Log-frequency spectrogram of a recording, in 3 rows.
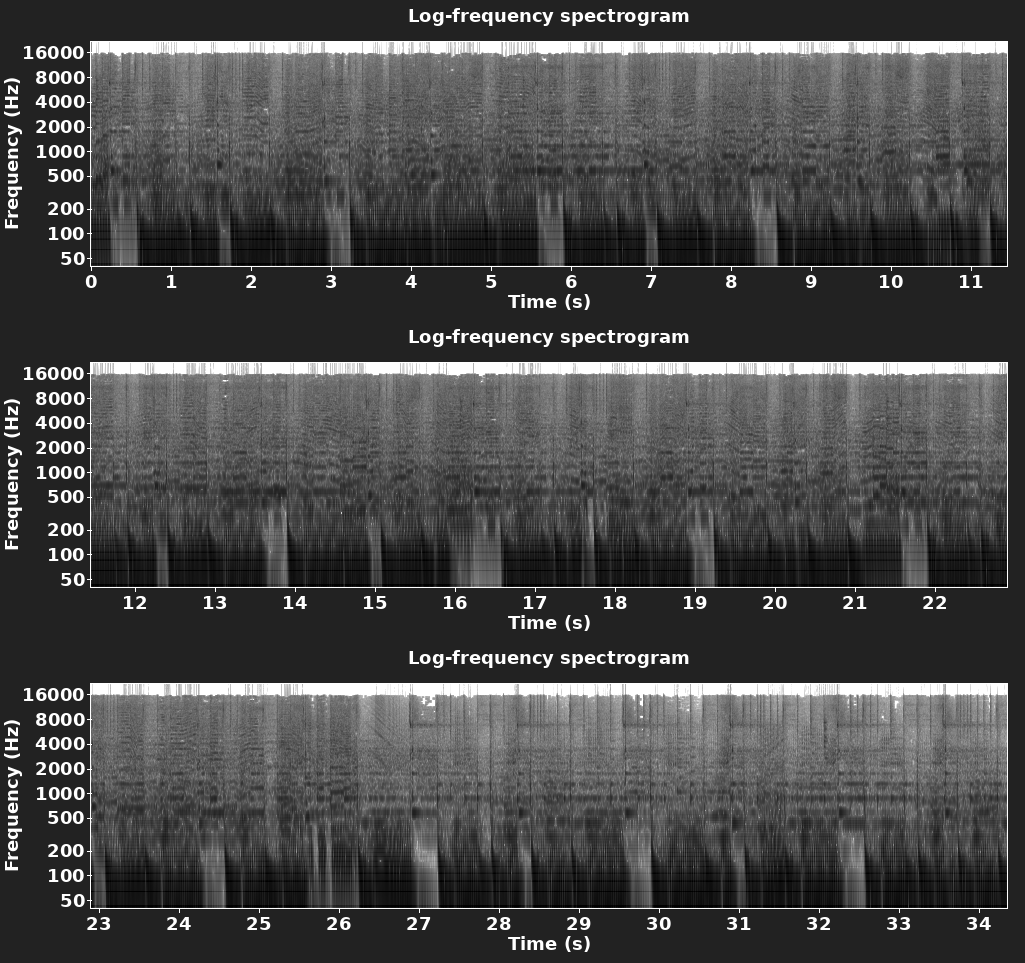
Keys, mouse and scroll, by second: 3.0 ctrl+alt+scroll down 1, 3.7-8.3 drag, 8.9-9.6 alt+scroll up 1, 10.3 space, 10.5 click, 10.8 space, 13.0 click, 16.0 click, 17.4-20.3 typing, 21.4-27.0 drag, 31.3 click.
